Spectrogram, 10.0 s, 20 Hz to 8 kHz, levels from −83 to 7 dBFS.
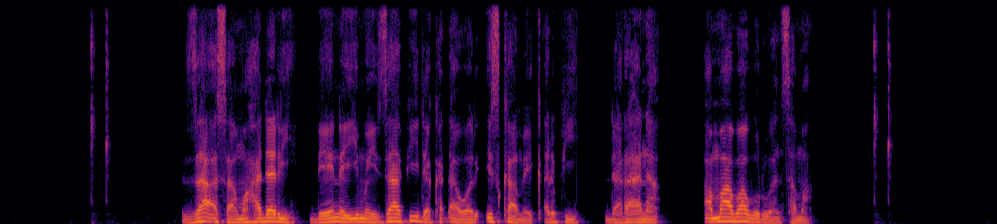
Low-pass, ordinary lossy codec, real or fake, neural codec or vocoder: none; none; real; none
